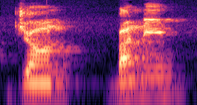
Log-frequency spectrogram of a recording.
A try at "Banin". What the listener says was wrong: So it's spelled B-A, but it's pronounced Benin. So John Jesse Benin. John Jesse Benin.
